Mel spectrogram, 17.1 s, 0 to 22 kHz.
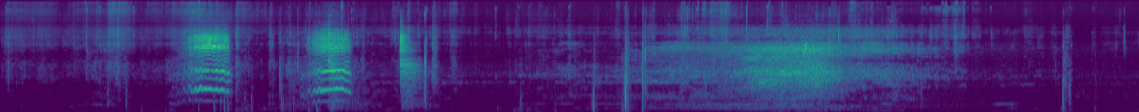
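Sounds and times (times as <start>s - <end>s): goats bleating: 2.6s - 3.6s, 4.4s - 5.6s.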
